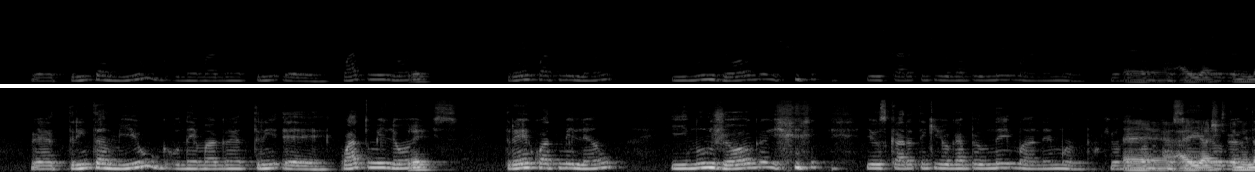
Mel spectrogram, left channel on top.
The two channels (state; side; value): quieter; left; 31.5 dB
